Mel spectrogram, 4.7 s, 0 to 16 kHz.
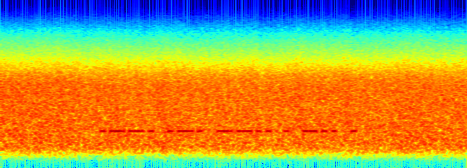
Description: Morse code, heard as a keyed tone, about 25 wpm, 710 Hz, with heavy radio static. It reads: PRZEDE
